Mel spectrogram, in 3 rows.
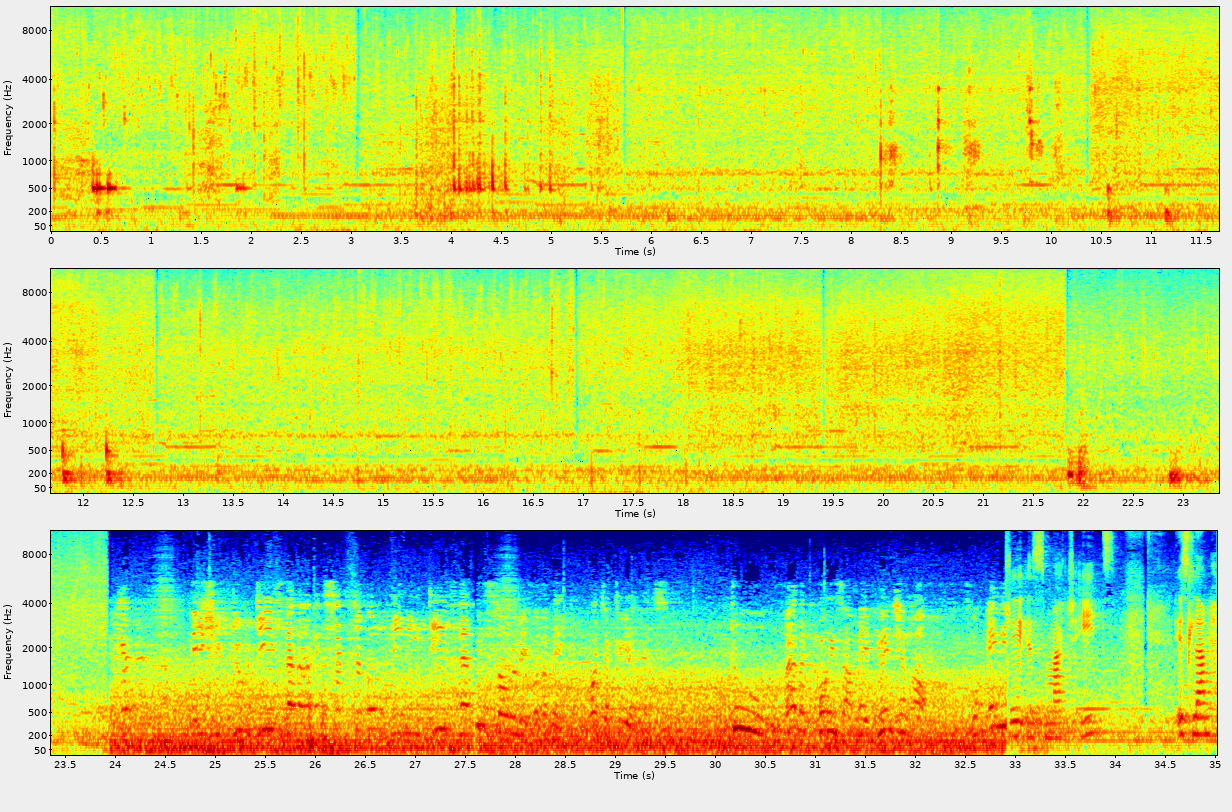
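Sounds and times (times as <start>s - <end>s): vegetables sizzling in a pan: 0.0s - 23.9s.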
